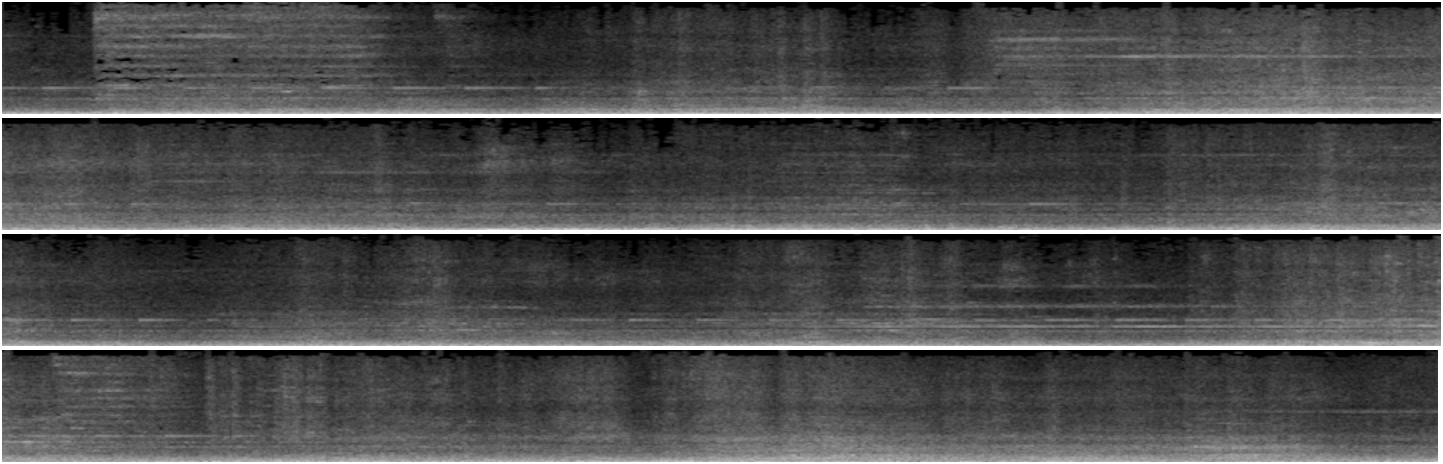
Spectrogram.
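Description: CN intermodal freight train rolling past with a steady rumble of wheels on rail and faint, intermittent wheel squeal.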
